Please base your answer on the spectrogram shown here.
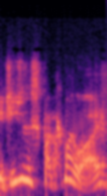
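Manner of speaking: put-on Welsh accent pitched very high. Retelling what a friendly Welsh man asked the speaker, imitating a Welsh accent. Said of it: "in this Welsh accent".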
